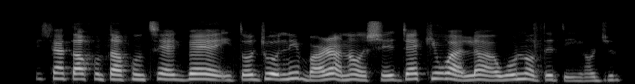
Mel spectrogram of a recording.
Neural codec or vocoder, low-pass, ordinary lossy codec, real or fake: codec, 16 kHz, 0.8 kbps, ZipCodec; none; none; fake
